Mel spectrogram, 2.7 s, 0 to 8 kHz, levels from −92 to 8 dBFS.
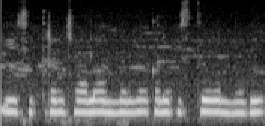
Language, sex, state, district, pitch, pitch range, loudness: Telugu, female, Andhra Pradesh, Sri Satya Sai, 235 Hz, 230-235 Hz, -14 LUFS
